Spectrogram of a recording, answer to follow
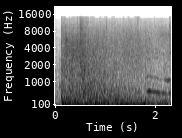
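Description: A large explosion, the train blown up by a plunger detonator: a sudden blast just after the start that carries on as a long rumbling roar. Near the end a high, slightly falling horse whinny begins over the rumble.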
